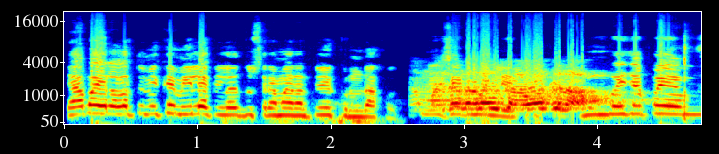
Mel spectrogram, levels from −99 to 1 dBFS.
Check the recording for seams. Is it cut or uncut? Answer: cut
